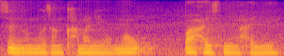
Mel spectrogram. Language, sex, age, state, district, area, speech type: Bodo, female, 60+, Assam, Chirang, rural, spontaneous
